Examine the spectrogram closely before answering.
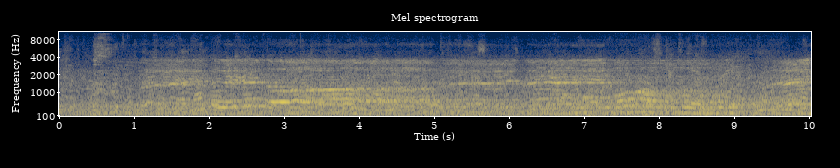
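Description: An elderly man chants through a microphone, in a reverberant hall.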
